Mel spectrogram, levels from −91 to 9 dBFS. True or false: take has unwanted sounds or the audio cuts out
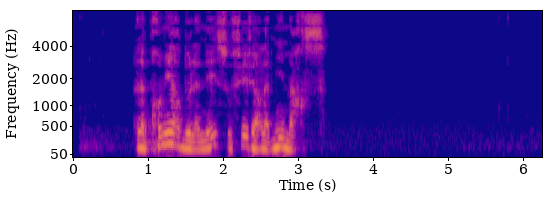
false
